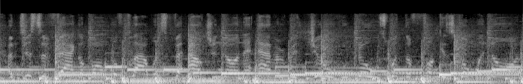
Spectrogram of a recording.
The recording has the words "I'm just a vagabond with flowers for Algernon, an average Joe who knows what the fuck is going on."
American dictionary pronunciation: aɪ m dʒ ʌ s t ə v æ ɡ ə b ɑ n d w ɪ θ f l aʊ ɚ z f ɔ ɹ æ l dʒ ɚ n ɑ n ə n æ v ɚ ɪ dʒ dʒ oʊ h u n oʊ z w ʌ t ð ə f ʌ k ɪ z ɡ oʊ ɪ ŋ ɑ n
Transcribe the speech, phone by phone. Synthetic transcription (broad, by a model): aɪ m dʒ ʌ s t ə v æ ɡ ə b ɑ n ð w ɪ f l aʊ ɚ z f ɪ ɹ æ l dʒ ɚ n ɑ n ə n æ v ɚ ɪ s dʒ oʊ h u n oʊ z w ʌ t ð ə f ʌ k ɪ z ɡ oʊ ɪ ŋ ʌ n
